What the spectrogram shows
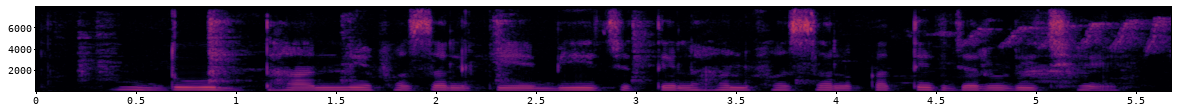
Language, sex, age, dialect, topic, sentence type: Maithili, female, 18-24, Eastern / Thethi, agriculture, question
